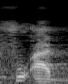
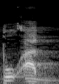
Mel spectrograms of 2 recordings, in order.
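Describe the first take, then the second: First: The name begins with an F sound. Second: The name begins with a P sound. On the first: The speaker calls it right. "Ini namanya Fuad" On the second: The speaker calls it wrong. "bukan Puad"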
